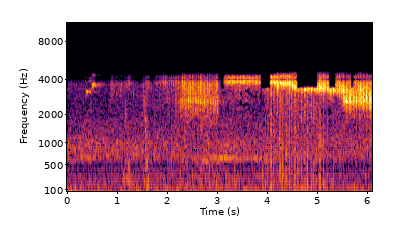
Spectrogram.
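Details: Canary on a training recording, faint at first, then building into buzzy rolling trills and a high sustained whistled tour that grows louder toward the end.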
